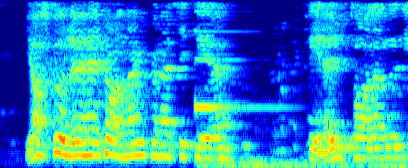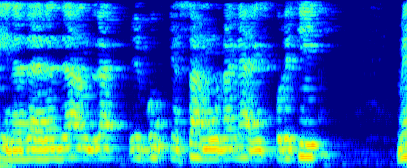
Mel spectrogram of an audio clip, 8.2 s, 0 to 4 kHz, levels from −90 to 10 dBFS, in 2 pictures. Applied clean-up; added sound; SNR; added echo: classical method WPE with log-MMSE.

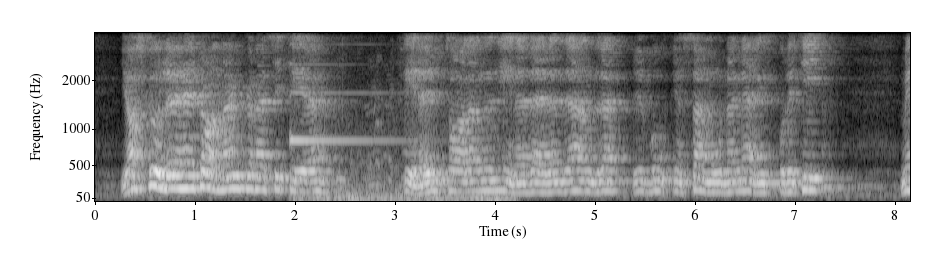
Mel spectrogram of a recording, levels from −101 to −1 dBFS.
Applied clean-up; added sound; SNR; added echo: none; Keyboard (musical); 10 dB; reverberation time 0.6 s.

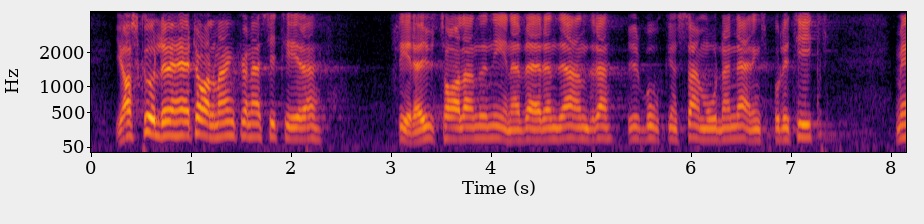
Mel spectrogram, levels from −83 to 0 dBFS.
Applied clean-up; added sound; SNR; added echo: none; none; none; none.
